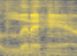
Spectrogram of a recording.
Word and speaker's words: Linehan: And we are here uh, with a special guest from none other than USA Water Polo, um, and that is Joe Linehan. And I'm, I'm pronouncing that right, right, Joe? – That is that is correct.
